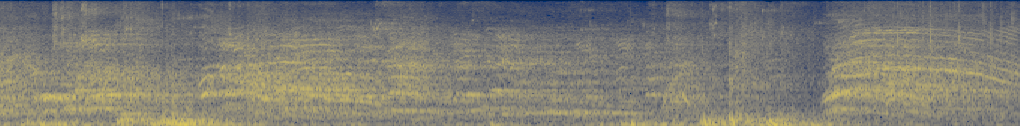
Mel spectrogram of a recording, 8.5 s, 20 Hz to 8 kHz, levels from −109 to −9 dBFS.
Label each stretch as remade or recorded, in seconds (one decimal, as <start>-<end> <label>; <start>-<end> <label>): 0.0-4.5 remade; 4.5-5.4 recorded; 5.4-8.5 remade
